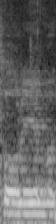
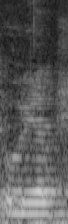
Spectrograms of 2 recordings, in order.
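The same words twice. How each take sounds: First: Uriel said with an OR start, or-ee-el; wrong Uriel. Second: Uriel said with an OO start, oo-ree-el; right Uriel. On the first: Father corrects the son's name: Uriel said as or-ee-el. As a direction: Uriel with the first vowel like "or". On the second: Father gives the son's name properly: Uriel said as oo-ree-el. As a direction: Uriel opening on a clear "oo". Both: Shown as a demonstration. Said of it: "his name is Uriel, not Uriel, but Uriel".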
